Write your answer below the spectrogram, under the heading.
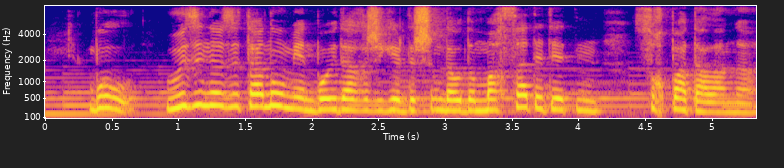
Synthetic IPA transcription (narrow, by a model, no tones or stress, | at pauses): bʊlˠ | wɵzɪnɵzɪt̪ʰɑnume̞nbo̞jd̪ɑʁəʒɪɡʲe̞ɾd̪ɪʃəɴd̪ɑwd̪əmɑqsɑt̪e̞t̪e̞t̪ɪn | sʊqpɑt̪ɑlˠɑɴə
